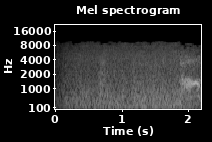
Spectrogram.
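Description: Fast river water rushing steadily, with a short honking call right at the end.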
